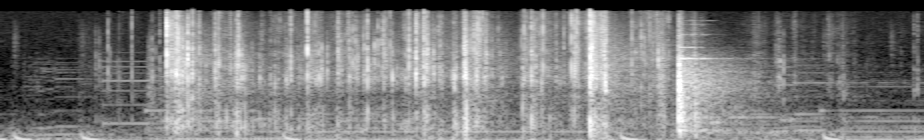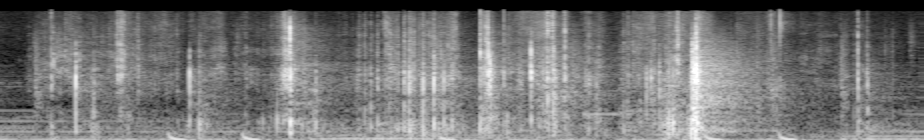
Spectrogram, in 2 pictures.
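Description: Packaging being handled and torn open during an unboxing: irregular crinkling, rustling and sharp crackles, with a few thunks, over steady background music.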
